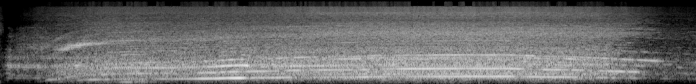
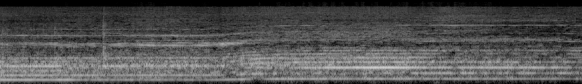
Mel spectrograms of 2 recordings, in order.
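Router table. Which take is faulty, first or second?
first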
